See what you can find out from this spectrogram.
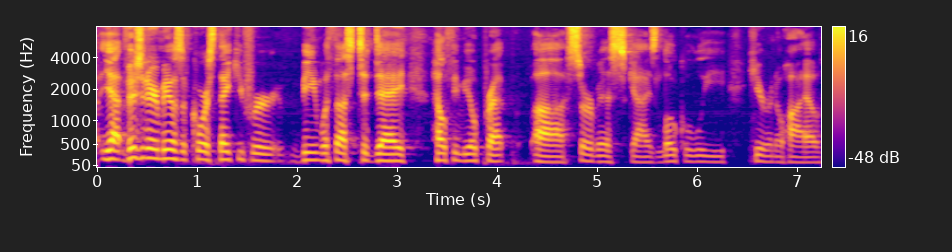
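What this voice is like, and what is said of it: Raspy, strained voice. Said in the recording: “if my voice goes out tonight ... excuse my raspy voice ... If it squeals on your squeaks.”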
